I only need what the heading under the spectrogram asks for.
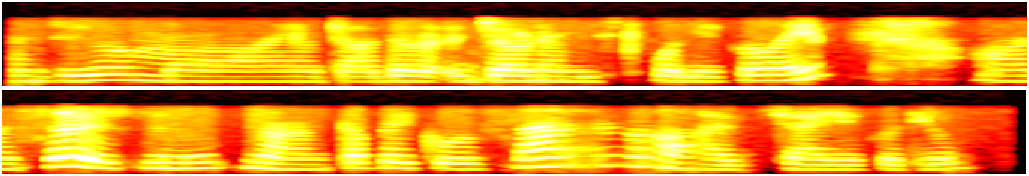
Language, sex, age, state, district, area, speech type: Nepali, female, 18-30, West Bengal, Jalpaiguri, rural, conversation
